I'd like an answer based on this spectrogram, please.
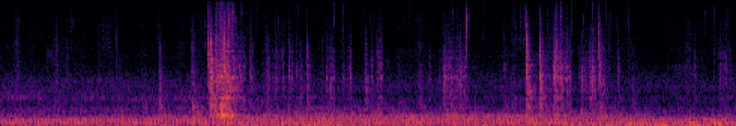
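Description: Small clicks and taps as a leaking fuel drain valve is unscrewed by hand from the underside of a light aircraft's wing and a new valve is fitted in its place. One louder, short noise comes about three seconds in, and more clicks follow a few seconds later, over a steady low hum.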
